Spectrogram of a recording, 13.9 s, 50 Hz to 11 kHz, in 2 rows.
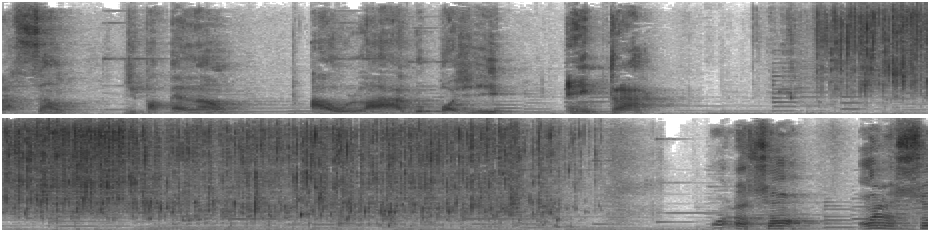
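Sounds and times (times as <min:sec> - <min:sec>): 
speech: 0:00.2 - 0:05.0, 0:12.4 - 0:13.8
rushing, splashing water of a waterfall as someone bathes under it: 0:06.1 - 0:11.5.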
